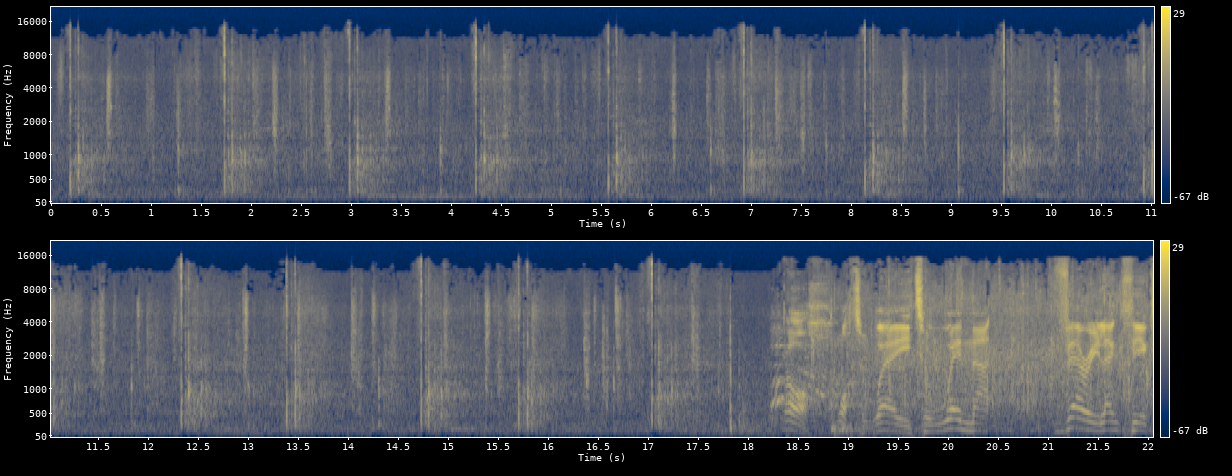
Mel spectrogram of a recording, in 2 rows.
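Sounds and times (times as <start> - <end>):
tennis ball hit with racquets: 0.0 - 18.0.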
